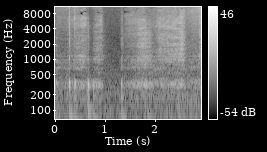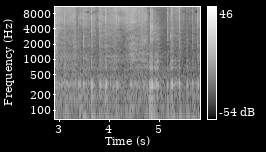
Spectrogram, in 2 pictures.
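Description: Long pink acrylic nails scratch and rub across a solid, flat white glossy laminate tabletop. Dry, rasping strokes mix with sharp nail ticks and taps, and the pace shifts between slow and fast. There is a brief, quieter lull near the one-second mark.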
